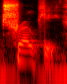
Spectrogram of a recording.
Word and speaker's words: troche: So a troy, and it's said a million different ways, and I get it. I'm from Pittsburgh. We regularly butcher the Queen's English. We just make things up, but technically you say it troy.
